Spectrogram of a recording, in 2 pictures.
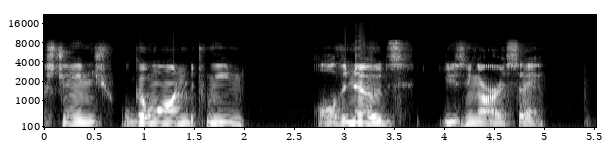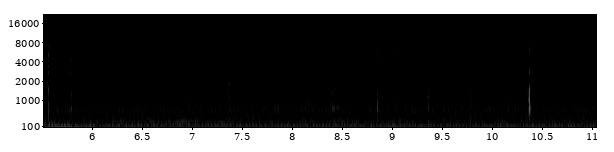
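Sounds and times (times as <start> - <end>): stylus scratching on tablet: 5.0 - 5.9, 7.4 - 10.6.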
